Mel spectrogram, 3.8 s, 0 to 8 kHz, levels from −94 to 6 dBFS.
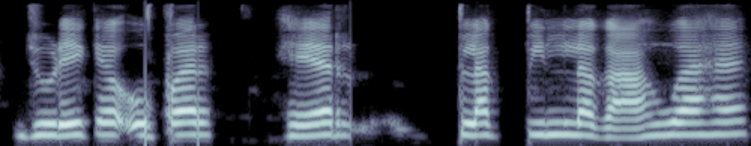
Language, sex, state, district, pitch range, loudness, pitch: Hindi, female, Jharkhand, Sahebganj, 230-245 Hz, -15 LUFS, 240 Hz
